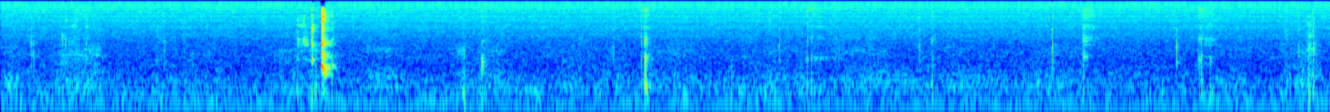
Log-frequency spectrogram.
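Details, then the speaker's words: Cat hiccuping after eating: short, abrupt hiccup clicks every couple of seconds in a quiet room; hiccups. "Haley, you got the hiccups?"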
